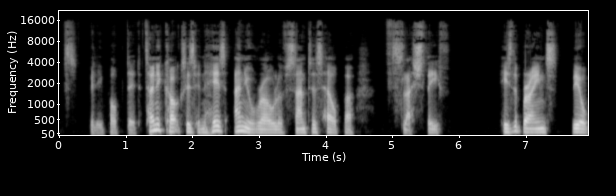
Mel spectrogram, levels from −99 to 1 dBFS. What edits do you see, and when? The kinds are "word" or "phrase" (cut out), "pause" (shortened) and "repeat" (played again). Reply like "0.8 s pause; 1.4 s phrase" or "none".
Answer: 1.2 s pause; 2.0 s word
